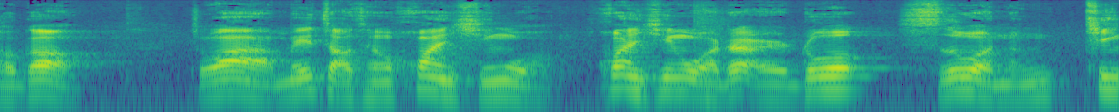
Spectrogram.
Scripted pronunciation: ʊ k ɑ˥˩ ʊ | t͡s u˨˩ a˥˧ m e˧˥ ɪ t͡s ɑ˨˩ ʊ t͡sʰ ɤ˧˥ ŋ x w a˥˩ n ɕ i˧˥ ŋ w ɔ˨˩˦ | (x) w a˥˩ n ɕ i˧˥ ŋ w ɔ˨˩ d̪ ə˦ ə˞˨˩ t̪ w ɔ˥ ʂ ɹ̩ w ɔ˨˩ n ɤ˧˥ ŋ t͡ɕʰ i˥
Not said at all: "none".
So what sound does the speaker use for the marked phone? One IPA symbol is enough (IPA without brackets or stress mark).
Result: x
